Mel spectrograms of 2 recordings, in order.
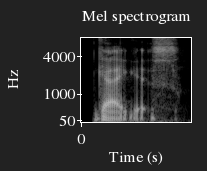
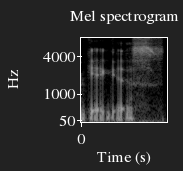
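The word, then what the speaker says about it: Giygas: andonuts Pokey Minch and gigas or gigas depending on how you like to pronounce it I pronounce the Y personally um his name has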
